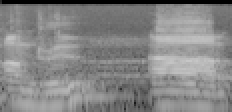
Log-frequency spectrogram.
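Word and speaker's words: Andru: It's pronounced Andrew. A N D R U. A N D R U. That sounds very French.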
